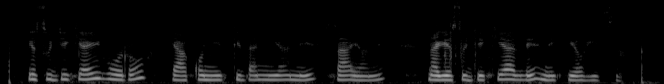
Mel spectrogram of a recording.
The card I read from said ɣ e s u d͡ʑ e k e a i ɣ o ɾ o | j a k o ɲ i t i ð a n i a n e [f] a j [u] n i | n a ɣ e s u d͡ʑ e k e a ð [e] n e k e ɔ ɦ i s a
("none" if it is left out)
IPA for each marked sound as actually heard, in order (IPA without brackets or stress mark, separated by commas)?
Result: s, ɔ, e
